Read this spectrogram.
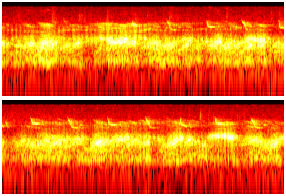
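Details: Frogs calling together near a front door outdoors, a steady thick chorus of rattling croaks with sharp upward-flicking chirps repeating roughly every half second over the constant din.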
